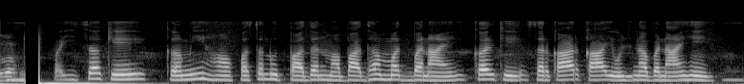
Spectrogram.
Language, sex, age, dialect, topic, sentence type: Chhattisgarhi, female, 18-24, Western/Budati/Khatahi, agriculture, question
